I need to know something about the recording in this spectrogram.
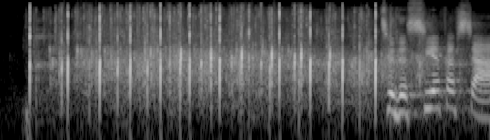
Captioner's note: applause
